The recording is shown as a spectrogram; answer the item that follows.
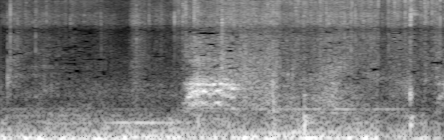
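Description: Gritty red dirt blocks crumbling and crunching as hands break them apart, with a single short, harsh bird call about a second in.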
